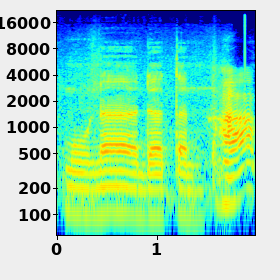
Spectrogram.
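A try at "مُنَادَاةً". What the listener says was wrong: kurang Munadatan. Nah, ini jangan lupa panjangnya harus munadatan.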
